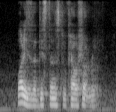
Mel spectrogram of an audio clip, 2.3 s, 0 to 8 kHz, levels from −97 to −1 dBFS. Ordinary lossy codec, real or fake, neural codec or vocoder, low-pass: none; real; none; none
